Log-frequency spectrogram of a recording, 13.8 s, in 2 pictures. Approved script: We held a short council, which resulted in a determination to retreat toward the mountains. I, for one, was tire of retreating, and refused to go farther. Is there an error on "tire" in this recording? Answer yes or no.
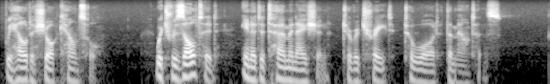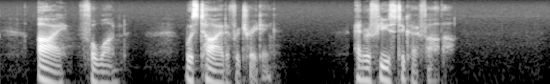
yes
